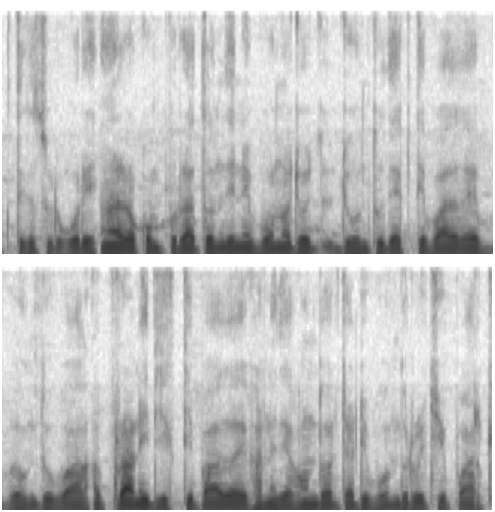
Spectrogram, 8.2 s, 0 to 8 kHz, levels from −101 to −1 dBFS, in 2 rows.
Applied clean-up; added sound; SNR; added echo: none; none; none; none.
